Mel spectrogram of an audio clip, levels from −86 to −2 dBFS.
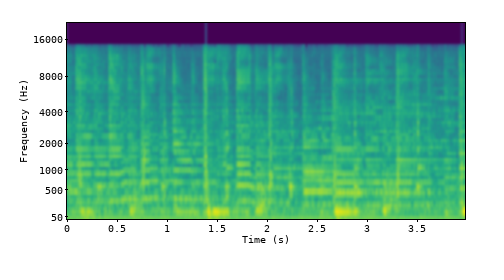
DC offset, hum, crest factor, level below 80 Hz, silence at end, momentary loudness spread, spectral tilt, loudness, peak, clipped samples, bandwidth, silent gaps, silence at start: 4%; none; 16 dB; -30 dBFS; 0 s; 3 LU; -3.5 dB/octave; -15 LUFS; 0 dBFS; under 0.1%; 14 kHz; none; 0 s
